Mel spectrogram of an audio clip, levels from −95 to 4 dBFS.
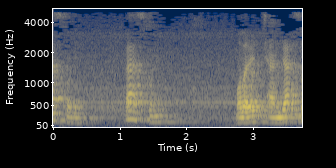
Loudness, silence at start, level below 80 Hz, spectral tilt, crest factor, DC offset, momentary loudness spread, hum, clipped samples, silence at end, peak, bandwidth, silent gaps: -21 LUFS; 0 s; -64 dBFS; -8.5 dB/octave; 18 dB; under 0.1%; 21 LU; none; under 0.1%; 0 s; -4 dBFS; 5.2 kHz; none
